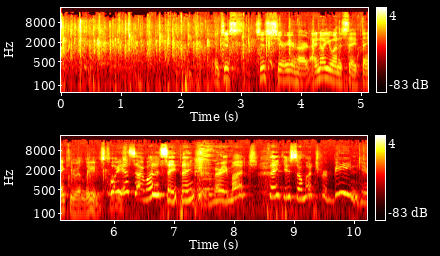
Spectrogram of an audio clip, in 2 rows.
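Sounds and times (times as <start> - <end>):
audience clapping: 0.0 - 5.9
speech: 2.6 - 10.1.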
